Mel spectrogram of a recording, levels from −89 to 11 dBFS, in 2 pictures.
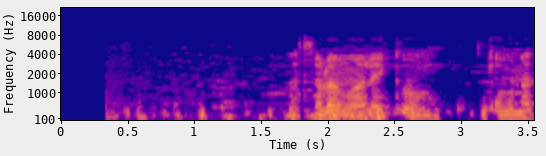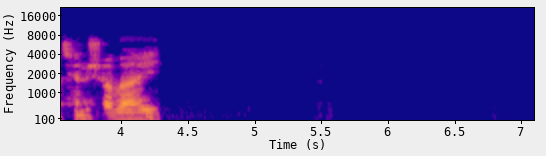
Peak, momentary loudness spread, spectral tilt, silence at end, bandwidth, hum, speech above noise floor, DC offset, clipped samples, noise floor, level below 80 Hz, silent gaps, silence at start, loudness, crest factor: -2 dBFS; 23 LU; -5.5 dB/octave; 2.8 s; 7.6 kHz; none; 65 dB; under 0.1%; under 0.1%; -85 dBFS; -58 dBFS; none; 0.35 s; -21 LUFS; 22 dB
